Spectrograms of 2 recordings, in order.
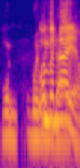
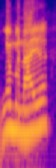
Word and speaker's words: Wembanyama: Bro, you could be Wembanyama? put- What? Wembanyama. Wembanyama. That's his fucking name.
